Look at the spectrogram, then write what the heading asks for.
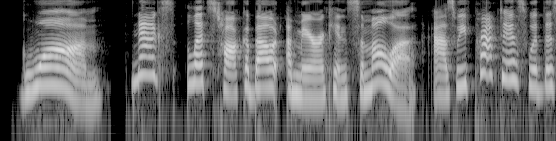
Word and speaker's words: American Samoa: As we've practiced with the states and other territories, the second word will be stressed. In this case, it will be the second syllable. American Samoa. American Samoa. American Samoa.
